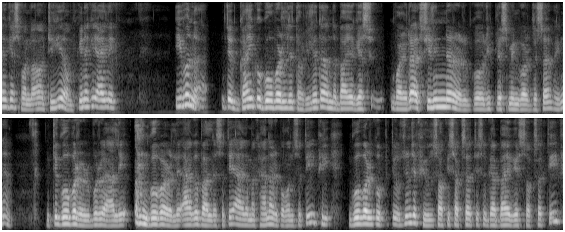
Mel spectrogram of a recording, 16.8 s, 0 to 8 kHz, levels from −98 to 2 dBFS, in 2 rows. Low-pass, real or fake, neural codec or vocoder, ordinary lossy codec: none; real; none; none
